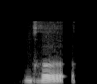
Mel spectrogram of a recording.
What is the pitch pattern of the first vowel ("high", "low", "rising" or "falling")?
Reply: falling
